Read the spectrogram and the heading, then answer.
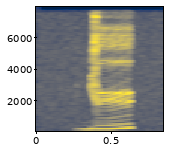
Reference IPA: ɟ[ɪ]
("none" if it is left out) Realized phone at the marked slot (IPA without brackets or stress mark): y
